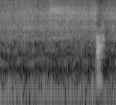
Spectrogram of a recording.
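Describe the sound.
Steady, crackling sizzle of a cutlet frying in a pan to brown it, a broad hiss that runs the whole time, with a brief short voiced exclamation near the end.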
